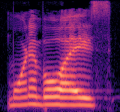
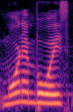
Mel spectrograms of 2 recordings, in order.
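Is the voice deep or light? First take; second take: deep; light. First: The voice is low and deep. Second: The voice is light and gentle. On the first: The speaker is trying to get the kids' attention. "it normally sounds like" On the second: The speaker is greeting the kids warmly. "but I'm like"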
